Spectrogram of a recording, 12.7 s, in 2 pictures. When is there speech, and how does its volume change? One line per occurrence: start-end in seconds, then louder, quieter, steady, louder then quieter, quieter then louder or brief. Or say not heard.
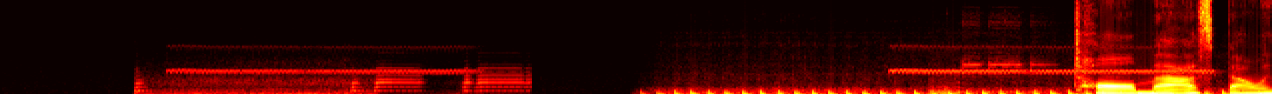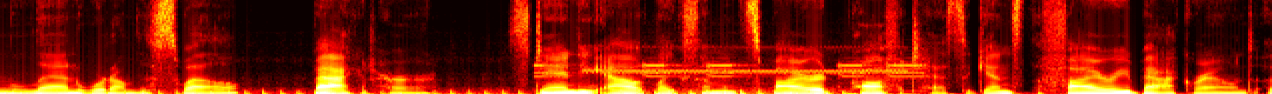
5.3-12.6 steady.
